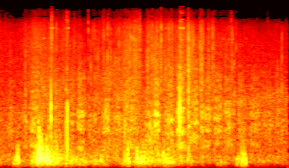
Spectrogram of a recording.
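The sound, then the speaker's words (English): A dog sniffing around a park pants in short, breathy bursts, with soft snuffling puffs scattered over a few seconds; no one speaks. “the dog's just sniffing around the park.”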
